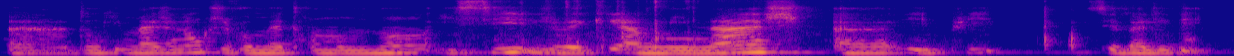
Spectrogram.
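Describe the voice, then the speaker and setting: A woman presenting software in a live webinar, talking casually with many hesitations and fillers. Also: on the low side, steady tone, moderate pace, background noise.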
